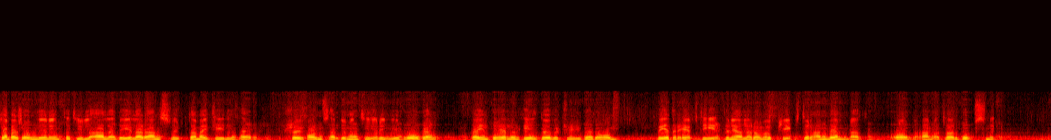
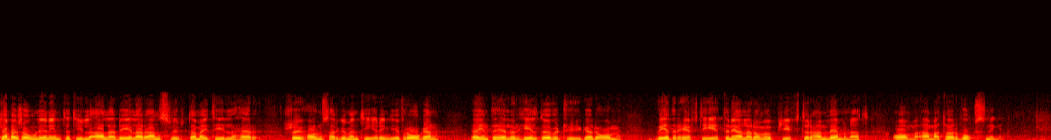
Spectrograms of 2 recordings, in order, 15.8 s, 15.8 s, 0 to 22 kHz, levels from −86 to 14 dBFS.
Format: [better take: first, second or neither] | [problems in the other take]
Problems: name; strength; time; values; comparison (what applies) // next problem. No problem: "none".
second | noise reduction (neural separator model SepFormer DNS4)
